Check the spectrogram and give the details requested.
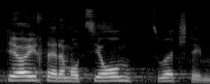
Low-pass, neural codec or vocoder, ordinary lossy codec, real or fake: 14.4 kHz; codec, 44.1 kHz, 7.8 kbps, Pupu-Codec; MP3, 64 kbps; fake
